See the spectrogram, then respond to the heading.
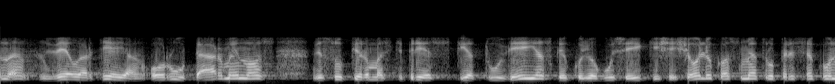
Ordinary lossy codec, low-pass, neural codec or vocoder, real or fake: AAC, 48 kbps; 5.4 kHz; none; real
